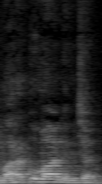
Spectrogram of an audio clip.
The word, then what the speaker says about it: Marakkuma Nenjam: Marakkuma Nenjam, right pronunciation? Marakkuma Nenjam.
